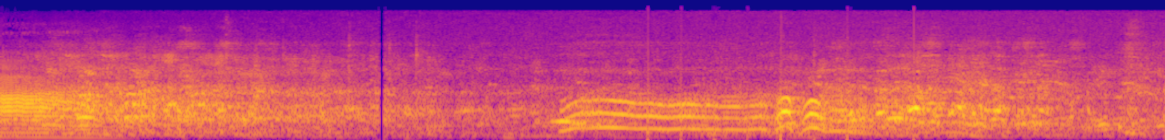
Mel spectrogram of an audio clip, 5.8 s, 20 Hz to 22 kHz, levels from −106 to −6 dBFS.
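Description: The audio cuts out from 1.89 to 1.92 s, a gap of about 21 ms that fits a single lost packet, likely a Bluetooth dropout after which the sound resumes as if it had played on. From 2.74 to 4.73 s, 13 regular CD scratch ticks occur at roughly 6.5 per second, the longest only a few milliseconds, where the player interpolated or muted data the error correction could not rebuild on each turn of the disc.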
